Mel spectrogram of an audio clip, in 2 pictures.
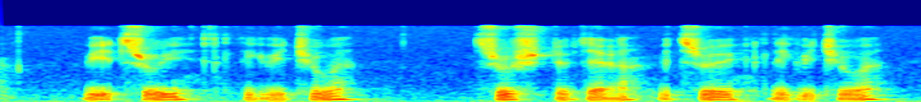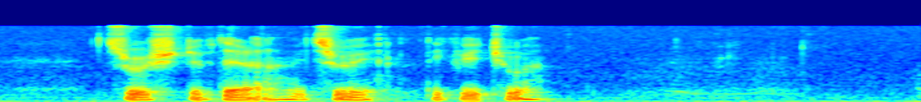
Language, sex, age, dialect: Faroese, male, 15-35, Suðurstreymoy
